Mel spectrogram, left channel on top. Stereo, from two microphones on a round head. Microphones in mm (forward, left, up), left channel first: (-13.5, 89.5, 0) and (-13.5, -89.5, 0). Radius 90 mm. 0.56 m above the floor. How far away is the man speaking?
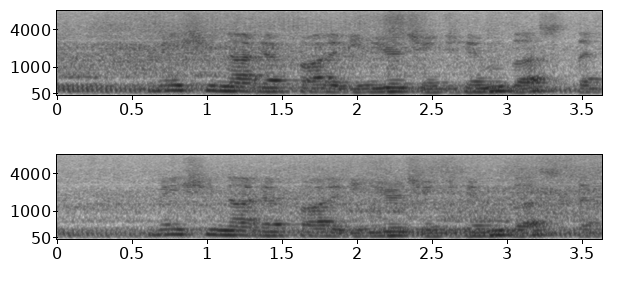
About 4.5 m.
